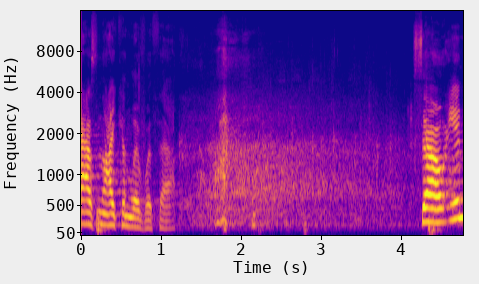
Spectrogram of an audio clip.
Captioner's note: laugh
